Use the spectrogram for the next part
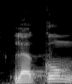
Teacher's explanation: لام کو باریک پڑھنا ہے، لمبا نہیں کرنا، کم کاف باریک ہے، میم ساکن کا اظہار ہے۔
